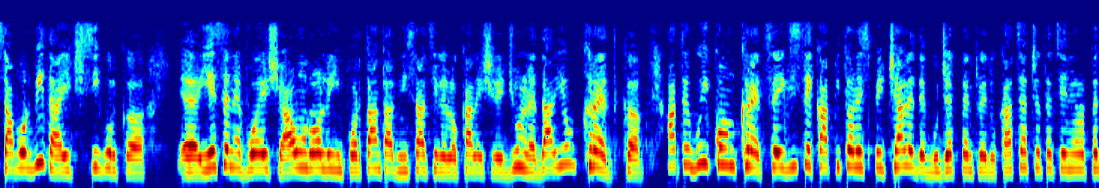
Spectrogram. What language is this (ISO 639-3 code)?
ron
